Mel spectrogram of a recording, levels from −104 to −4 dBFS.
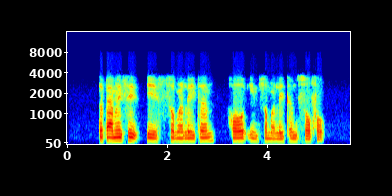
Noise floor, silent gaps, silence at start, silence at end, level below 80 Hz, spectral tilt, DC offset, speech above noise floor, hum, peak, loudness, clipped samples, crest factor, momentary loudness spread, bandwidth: -79 dBFS; none; 0.65 s; 0.55 s; -62 dBFS; -10.5 dB/octave; under 0.1%; 60 dB; none; -2 dBFS; -20 LUFS; under 0.1%; 18 dB; 9 LU; 3.8 kHz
